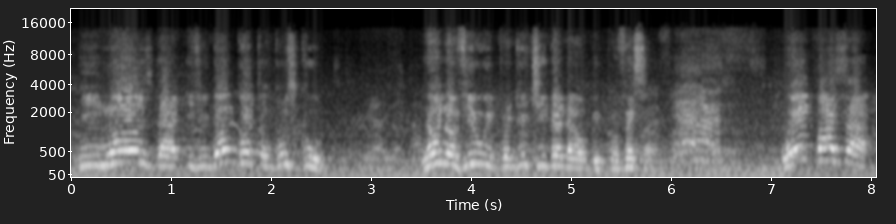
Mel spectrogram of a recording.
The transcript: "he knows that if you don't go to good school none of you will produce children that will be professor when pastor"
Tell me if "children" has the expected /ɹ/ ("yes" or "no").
no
